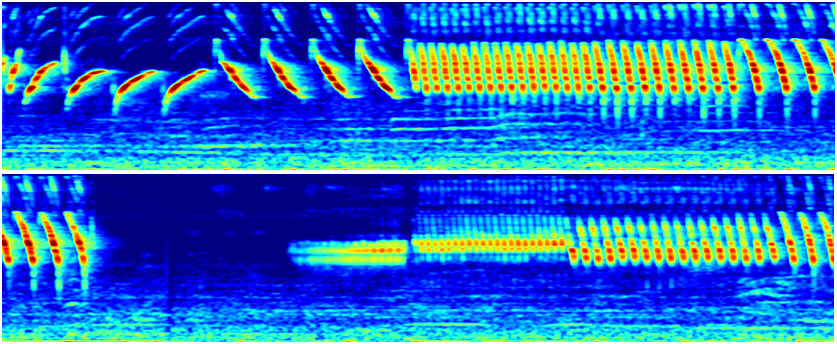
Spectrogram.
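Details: Canary song played to encourage a quiet bird to sing: a series of rising swooping whistles, then long fast buzzy trills, a short pause, a steady held tone and another rapid trill.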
